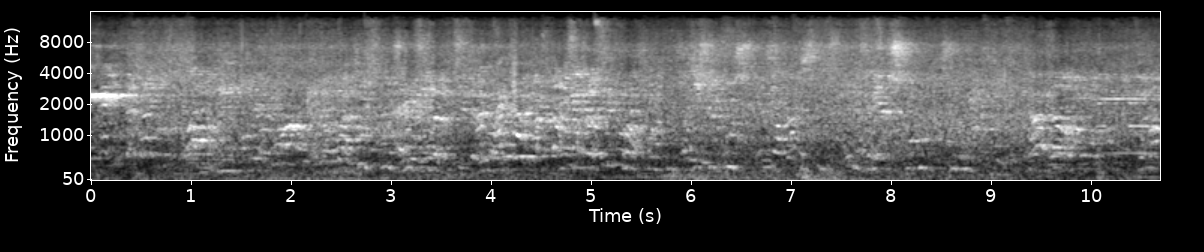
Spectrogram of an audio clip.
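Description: Young women talk and call out with animation nearby.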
